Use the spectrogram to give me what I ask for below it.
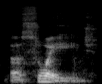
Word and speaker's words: assuage: go a-s-s-u-a-g-e a-s-s-u-a-g-e a-s-s-u-a-g-e let's see how it's pronounced ah ass you a g e swage yeah I wouldn't have got that a swage a Swede make an unpleasant feeling or make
